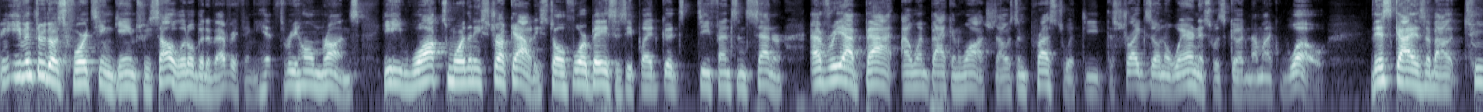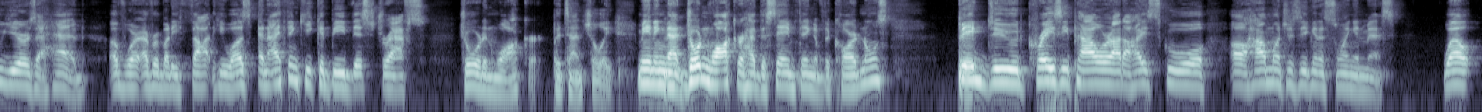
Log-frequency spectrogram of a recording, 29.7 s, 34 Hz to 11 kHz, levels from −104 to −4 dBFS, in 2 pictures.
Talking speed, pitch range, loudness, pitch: 225 wpm, 125-155 Hz, -23 LUFS, 140 Hz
